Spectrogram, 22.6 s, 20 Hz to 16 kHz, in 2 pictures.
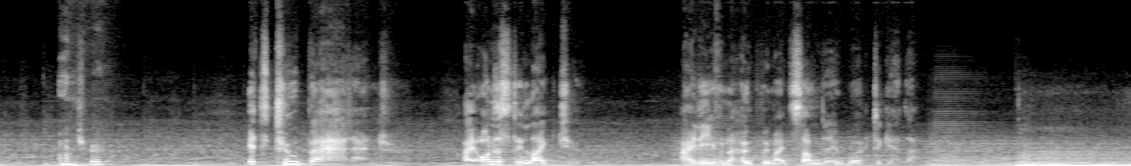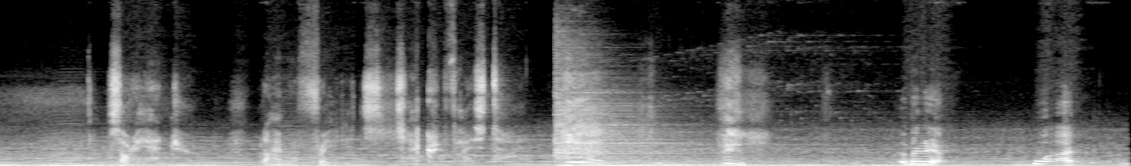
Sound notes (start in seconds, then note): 10.0 tense music; 17.7 Benderfax gasps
